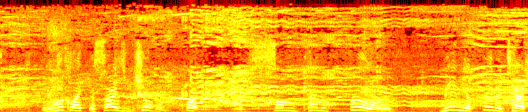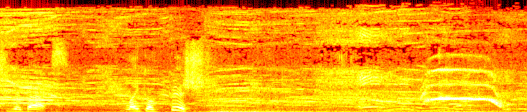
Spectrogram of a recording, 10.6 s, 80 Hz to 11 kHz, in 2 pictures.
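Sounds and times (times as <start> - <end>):
crowd screaming in panic: 0.0 - 10.5
laughter: 0.0 - 10.5
speech: 0.4 - 5.9, 6.5 - 7.5
low steady rumble: 7.4 - 10.5.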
